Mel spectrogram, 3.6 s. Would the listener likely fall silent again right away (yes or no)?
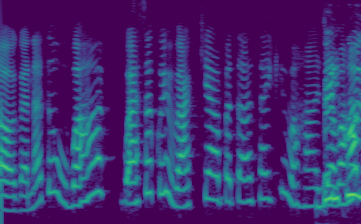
no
